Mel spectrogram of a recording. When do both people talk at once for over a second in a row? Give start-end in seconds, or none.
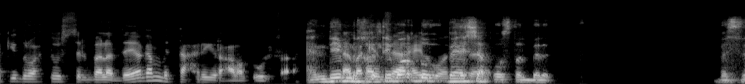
3.4-5.0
